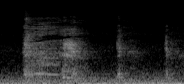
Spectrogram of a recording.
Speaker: There's a court cougher, as you can hear. Always a court cougher.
